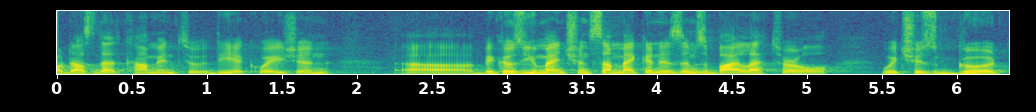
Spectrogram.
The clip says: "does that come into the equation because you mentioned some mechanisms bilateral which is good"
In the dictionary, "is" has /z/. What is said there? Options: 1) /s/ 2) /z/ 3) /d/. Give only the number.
2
